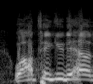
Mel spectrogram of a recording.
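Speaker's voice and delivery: loud, high, shouted yell. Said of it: "he's yelling back at him".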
